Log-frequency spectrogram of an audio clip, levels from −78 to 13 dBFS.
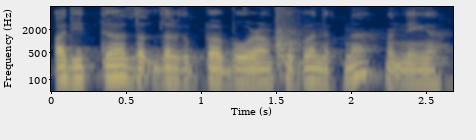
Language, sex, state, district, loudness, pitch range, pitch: Garo, male, Meghalaya, South Garo Hills, -19 LUFS, 95-110 Hz, 100 Hz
